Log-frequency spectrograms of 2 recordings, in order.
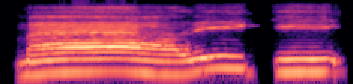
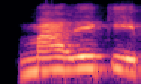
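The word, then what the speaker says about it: مَالِكِ: Maliki yaumin Maliki yaumidzid cara membacanya ada dua bisa panjang seperti saya baca tadi ada panjang bisa juga ada qiroah lain yang membacanya tanpa Alif Maliki yaumiddin Maliki pendek saja boleh itu tapi kalau saya ikut yang ada dalam hot atau dalam mushaf standar mimnya dipanjangkan Saya tidak menyalahkan ada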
